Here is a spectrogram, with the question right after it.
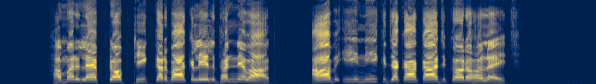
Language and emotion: Maithili, happy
